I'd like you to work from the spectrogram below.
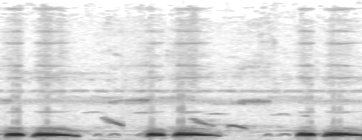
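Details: Spotted dove used as a trapping lure, uttering low coos in couplets, a quick note and a longer sliding one, about every second and a half, with soft twittering and quiet chirps between.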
